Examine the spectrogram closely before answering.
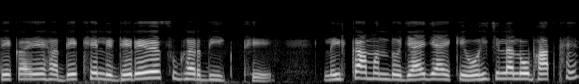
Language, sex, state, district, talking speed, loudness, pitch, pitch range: Chhattisgarhi, female, Chhattisgarh, Sarguja, 175 wpm, -15 LUFS, 240 Hz, 225-260 Hz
